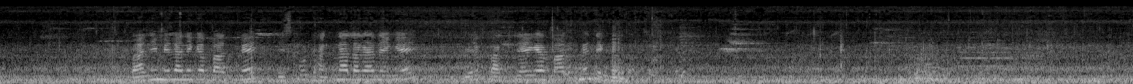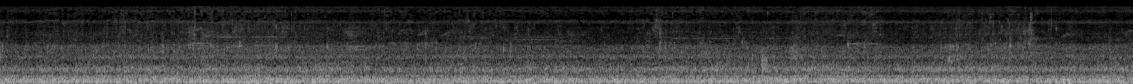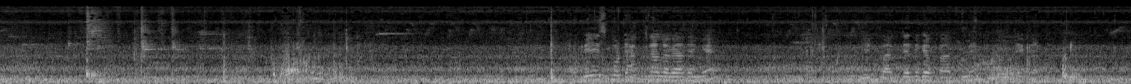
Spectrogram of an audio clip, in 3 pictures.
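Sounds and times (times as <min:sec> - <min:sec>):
low rumbling noise: 0:00.0 - 0:33.9.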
